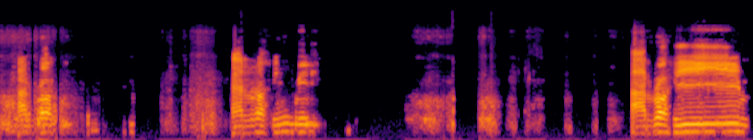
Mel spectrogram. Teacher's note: আর হাঁটা উচ্চারিত হবে গলার মাঝখান থেকে, এটা একটু খেয়াল করে আপনি পড়েন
